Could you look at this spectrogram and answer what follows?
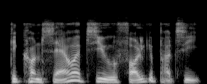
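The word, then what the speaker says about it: Konservative: The consortiva the conservati. Yeah, you have to swallow some of those letters. I It's easier for me to pronounce it the Norwegian way as opposed to the Danish way.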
